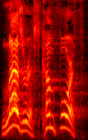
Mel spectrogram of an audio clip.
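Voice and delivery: loud high summons; commanding call. Retold or imitated. Voicing Jesus calling Lazarus from the tomb, loud. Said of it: "what it was for Lazarus".

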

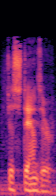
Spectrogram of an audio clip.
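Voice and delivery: usual speaking voice

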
